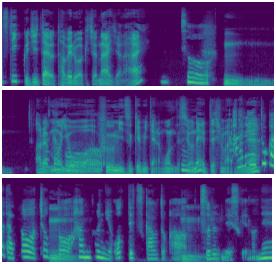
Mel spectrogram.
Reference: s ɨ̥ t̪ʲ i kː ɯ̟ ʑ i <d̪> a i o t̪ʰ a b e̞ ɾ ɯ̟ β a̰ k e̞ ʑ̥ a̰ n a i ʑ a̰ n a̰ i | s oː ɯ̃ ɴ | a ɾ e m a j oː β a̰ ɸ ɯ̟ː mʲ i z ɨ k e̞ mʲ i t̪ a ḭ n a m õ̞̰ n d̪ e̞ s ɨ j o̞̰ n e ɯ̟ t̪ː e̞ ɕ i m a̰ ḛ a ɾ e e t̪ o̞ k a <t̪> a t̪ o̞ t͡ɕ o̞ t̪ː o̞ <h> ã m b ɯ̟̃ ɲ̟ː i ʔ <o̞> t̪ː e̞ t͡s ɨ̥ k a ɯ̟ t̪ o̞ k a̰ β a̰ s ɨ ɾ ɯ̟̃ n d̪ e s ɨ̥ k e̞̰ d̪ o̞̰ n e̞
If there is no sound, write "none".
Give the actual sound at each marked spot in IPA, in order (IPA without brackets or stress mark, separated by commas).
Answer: t̪, d̪, h, o̞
